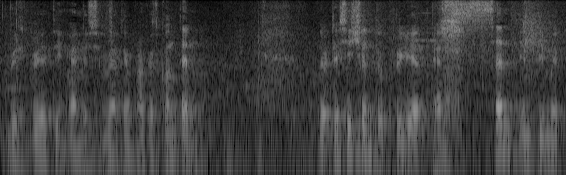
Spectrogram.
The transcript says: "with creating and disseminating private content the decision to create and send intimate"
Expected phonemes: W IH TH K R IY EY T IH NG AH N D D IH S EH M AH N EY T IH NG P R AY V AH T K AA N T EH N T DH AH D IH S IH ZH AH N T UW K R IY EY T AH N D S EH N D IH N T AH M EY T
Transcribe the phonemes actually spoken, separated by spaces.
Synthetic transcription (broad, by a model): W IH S K R IY EY T IH NG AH N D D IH S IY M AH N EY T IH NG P R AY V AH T K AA N T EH N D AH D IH S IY S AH N T UW K R IY EY T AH N S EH N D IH N T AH M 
